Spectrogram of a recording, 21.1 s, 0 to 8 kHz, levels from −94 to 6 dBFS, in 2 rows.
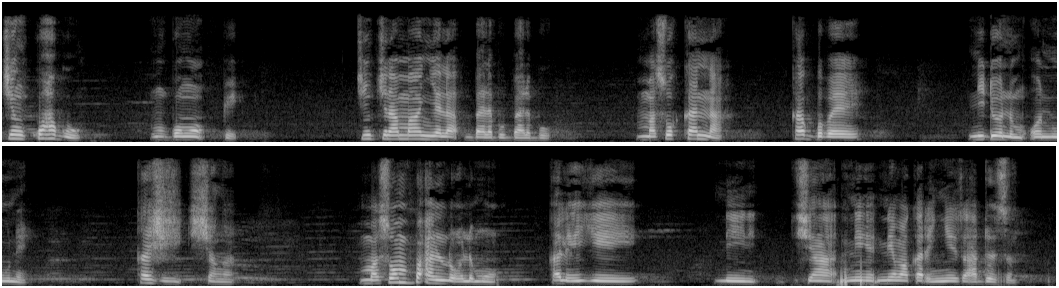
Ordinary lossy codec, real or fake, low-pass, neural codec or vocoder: MP3, 64 kbps; real; 7.2 kHz; none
